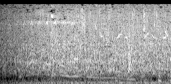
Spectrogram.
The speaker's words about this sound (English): The clear, spring-fed waters of the Rush River near Martell flow through a steep valley, past limestone cliffs and slopes covered with wildflowers.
